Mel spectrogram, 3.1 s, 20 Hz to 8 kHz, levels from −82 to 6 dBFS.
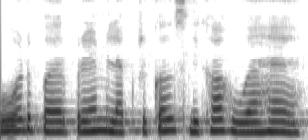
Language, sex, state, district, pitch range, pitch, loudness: Hindi, female, Jharkhand, Garhwa, 210-230 Hz, 215 Hz, -14 LUFS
